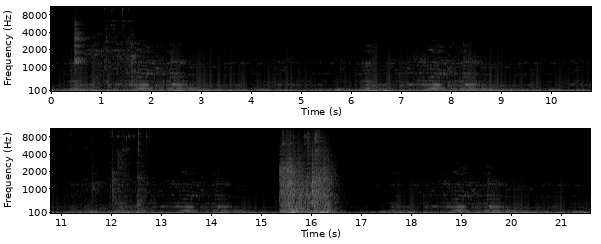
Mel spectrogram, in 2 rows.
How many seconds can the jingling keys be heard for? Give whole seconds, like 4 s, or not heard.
4 s.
